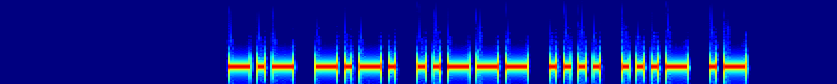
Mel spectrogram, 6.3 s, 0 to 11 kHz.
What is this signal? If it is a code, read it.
Morse code, heard as a keyed tone, about 22 wpm, 700 Hz. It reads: KC2HVA
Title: USA Call Signs - 6 Characters - 22wpm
